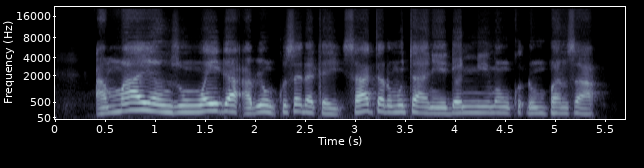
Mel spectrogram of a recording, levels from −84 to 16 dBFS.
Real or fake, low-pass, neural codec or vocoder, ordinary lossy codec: fake; none; autoencoder, 48 kHz, 32 numbers a frame, DAC-VAE, trained on Japanese speech; none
